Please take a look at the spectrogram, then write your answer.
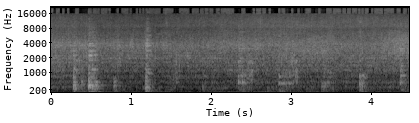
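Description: Garlic fries in a hot pan with a steady, even sizzle that runs throughout, joined by a few light clicks of stirring, close and fairly quiet with no talking.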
